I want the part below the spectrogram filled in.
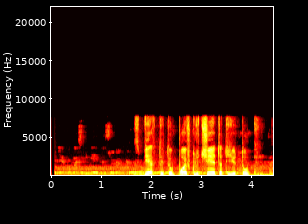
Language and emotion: Russian, angry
